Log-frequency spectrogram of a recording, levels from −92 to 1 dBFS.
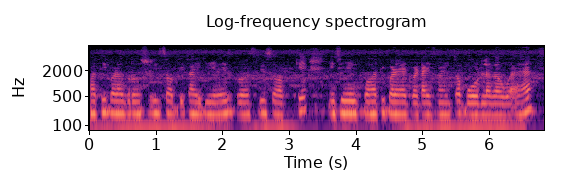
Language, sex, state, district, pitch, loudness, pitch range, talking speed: Hindi, female, Karnataka, Belgaum, 185 Hz, -30 LUFS, 170-190 Hz, 195 wpm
